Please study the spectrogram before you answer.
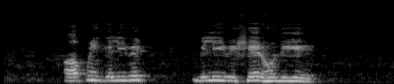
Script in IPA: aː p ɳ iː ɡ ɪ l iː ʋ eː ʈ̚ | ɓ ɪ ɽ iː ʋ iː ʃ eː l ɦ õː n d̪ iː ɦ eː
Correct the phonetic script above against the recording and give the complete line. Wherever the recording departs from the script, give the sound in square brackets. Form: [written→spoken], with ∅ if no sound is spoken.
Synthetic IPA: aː p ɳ iː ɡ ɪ l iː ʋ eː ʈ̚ | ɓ ɪ [ɽ→l] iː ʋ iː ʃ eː [l→ɾ] ɦ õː n d̪ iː ɦ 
